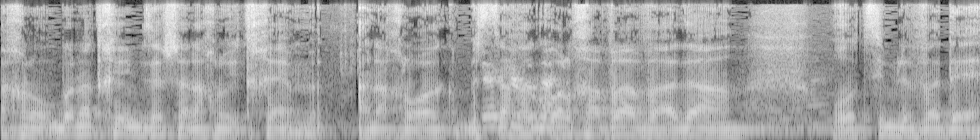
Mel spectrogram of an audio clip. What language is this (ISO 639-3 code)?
heb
